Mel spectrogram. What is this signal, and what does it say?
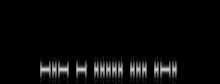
Morse code, heard as a keyed tone, about 40 wpm, 700 Hz. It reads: KT5SR
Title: USA Call Signs - 5 Characters - 4x Character Spacing - 40wpm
